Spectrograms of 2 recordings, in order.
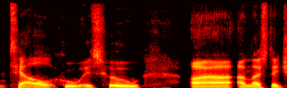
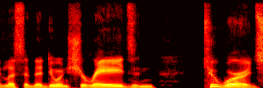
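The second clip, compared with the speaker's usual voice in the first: ordinary talk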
